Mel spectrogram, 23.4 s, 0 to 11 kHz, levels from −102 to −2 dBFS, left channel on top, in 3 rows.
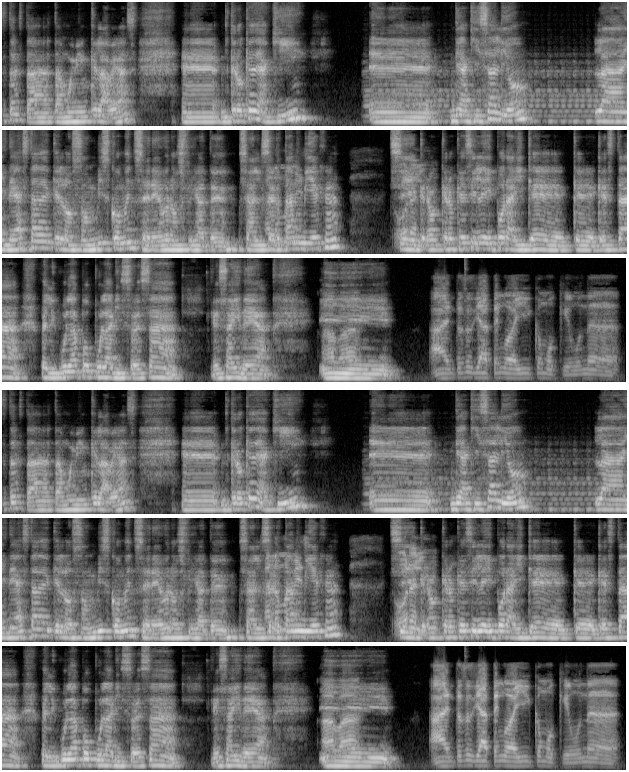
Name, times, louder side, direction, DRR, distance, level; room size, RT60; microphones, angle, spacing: voice 1, 0.0-3.9 4.6-6.7 7.4-12.1 12.7-20.6, left 1 dB, 25° left, 0.9 m, -26 dB
Bowed string instrument, 4.5-8.6, left 3 dB, 55° left, 1.5 m, -43 dB
voice 2, 11.1-11.7 12.7-13.3 19.6-20.1 21.0-23.3, right 5 dB, 40° right, 0.4 m, -32 dB
2.5 x 2.3 x 2.7 m
head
